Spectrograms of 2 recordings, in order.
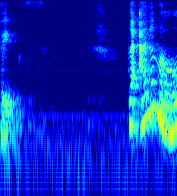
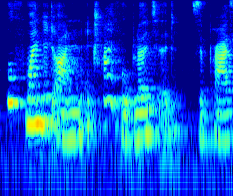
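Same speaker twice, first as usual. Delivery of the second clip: usual speaking voice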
